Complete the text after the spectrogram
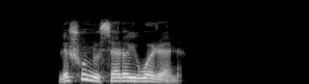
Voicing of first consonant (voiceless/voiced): voiced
